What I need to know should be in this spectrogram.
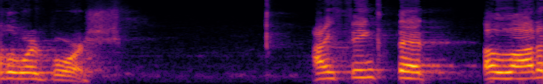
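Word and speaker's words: borscht: at the end so when you say borsch in russian it almost sounds like you're ending with the letter t so i think in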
